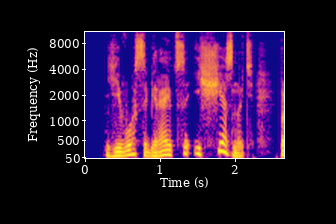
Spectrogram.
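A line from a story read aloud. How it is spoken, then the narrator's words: Whisper. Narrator (Russian): прошептала мисс Дакет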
